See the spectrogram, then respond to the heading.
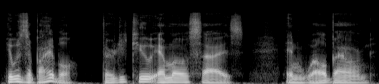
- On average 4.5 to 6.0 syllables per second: No, 4.2 syllables/s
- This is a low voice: Yes, very low, 90 Hz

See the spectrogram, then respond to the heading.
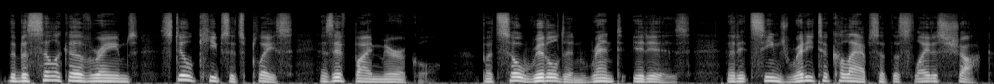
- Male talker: Yes, male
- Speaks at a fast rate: No, average, 175 wpm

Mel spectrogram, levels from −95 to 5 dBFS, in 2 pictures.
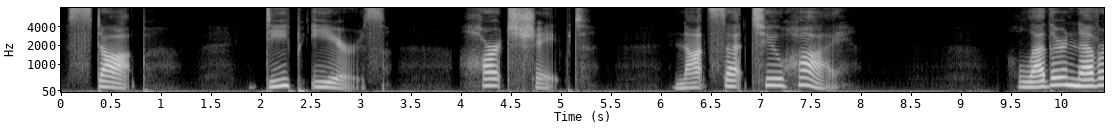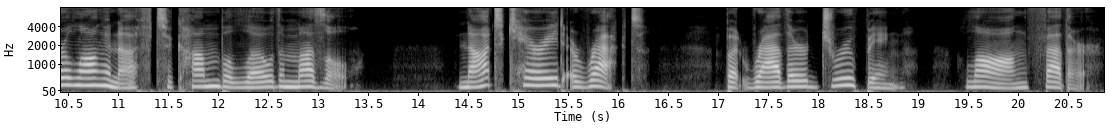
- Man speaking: No, female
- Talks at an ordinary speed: No, slow, 70 wpm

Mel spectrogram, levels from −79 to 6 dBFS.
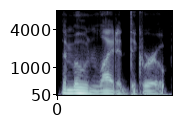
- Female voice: No, male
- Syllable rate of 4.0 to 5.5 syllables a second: No, 5.7 syllables/s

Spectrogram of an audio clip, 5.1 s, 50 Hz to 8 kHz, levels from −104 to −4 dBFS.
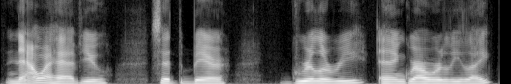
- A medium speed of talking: No, slow, 130 wpm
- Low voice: No, medium, 175 Hz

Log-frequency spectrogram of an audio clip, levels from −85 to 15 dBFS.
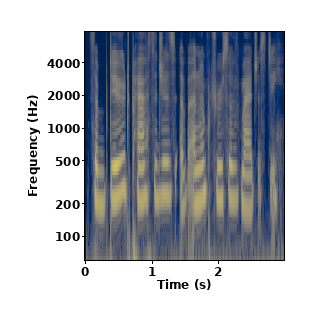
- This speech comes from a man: No, female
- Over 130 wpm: No, slow, 100 wpm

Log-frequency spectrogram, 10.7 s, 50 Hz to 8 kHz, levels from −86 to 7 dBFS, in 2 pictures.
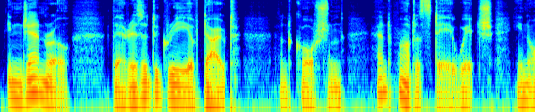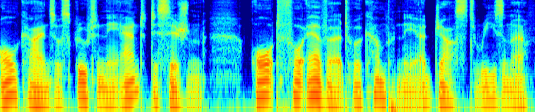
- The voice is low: Yes, very low, 85 Hz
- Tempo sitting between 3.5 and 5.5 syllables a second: Yes, 5.1 syllables/s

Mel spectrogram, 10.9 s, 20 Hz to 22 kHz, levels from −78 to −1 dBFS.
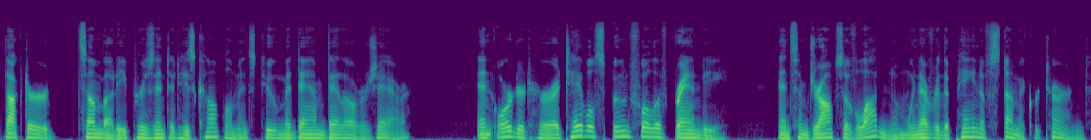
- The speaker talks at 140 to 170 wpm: Yes, average, 160 wpm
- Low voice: Yes, low, 100 Hz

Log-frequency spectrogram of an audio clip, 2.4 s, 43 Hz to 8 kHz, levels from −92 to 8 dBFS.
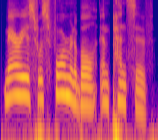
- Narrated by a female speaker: Yes, female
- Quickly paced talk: No, slow, 125 wpm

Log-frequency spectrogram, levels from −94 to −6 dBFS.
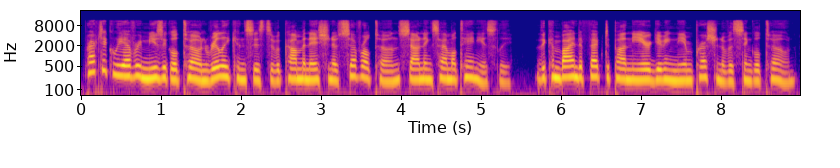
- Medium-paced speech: Yes, average, 180 wpm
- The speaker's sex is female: Yes, female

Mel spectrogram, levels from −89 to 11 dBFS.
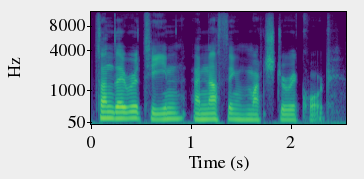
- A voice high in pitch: No, low, 125 Hz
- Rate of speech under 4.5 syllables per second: No, 5.0 syllables/s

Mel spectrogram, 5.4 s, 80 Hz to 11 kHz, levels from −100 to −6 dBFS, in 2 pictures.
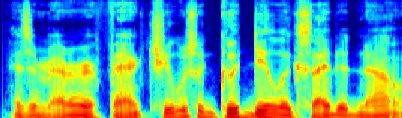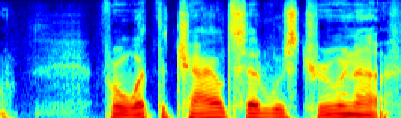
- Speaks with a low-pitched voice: Yes, low, 100 Hz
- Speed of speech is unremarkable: No, fast, 225 wpm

